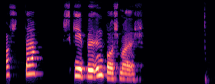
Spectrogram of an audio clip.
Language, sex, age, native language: Icelandic, female, 50-59, Icelandic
